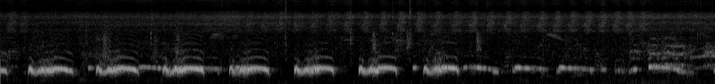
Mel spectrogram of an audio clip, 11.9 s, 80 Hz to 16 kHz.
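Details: Dove recorded on March 28, 2024, producing a regular series of loud, hooked coos about every second, then softer, trailing coo notes near the end.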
